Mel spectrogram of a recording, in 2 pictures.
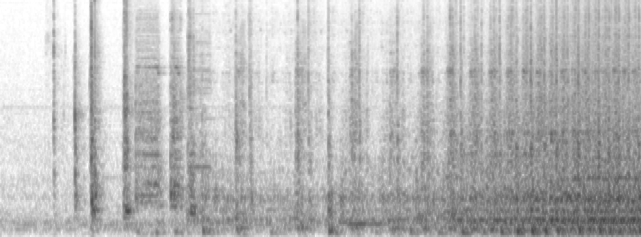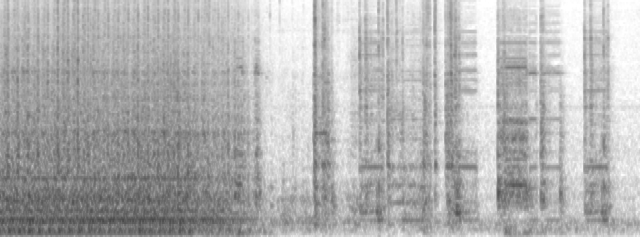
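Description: An in-the-hoop embroidery machine stitches the outline of a snowman on a stocking. The rapid mechanical whir builds and holds steady at full speed, then slows into choppy bursts and clicks at the start and end, with no talk.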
